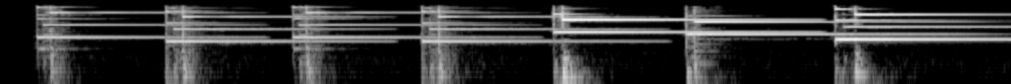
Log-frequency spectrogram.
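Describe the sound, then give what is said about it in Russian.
Spoons tap icicles of different lengths hanging from a roof in seven evenly spaced strikes, forming a simple tune, each a bright, clear ring like a tiny crystal bell that hangs and fades before the next, the pitch shifting partway through. “Как будто кто-то звонил в маленькие хрустальные колокольчики. Дедушка заглянул за угол и увидел Морковкина. Тот стучал ложками по сосулькам”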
